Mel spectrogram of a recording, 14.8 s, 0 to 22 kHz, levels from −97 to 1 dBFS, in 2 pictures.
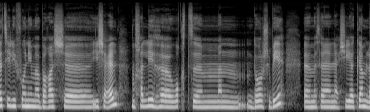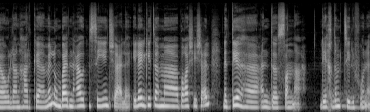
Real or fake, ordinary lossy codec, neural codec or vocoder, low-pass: real; none; none; 19.8 kHz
